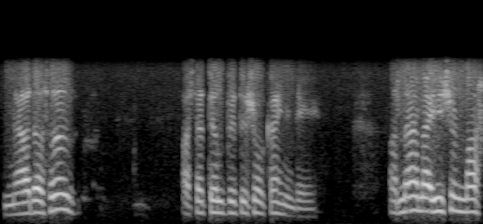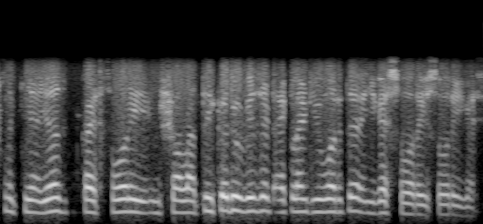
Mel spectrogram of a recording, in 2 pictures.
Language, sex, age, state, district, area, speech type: Kashmiri, male, 45-60, Jammu and Kashmir, Srinagar, urban, conversation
